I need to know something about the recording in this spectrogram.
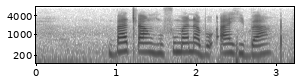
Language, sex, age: Southern Sotho, female, 20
